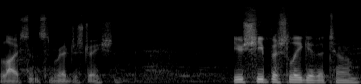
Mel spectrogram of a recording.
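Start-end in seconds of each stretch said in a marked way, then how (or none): 0.0-1.2 very low, hushed, quiet cop voice. Retelling a traffic stop, the speaker imitates the policeman's lowered voice. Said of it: "They always lower their voice when they say that".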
